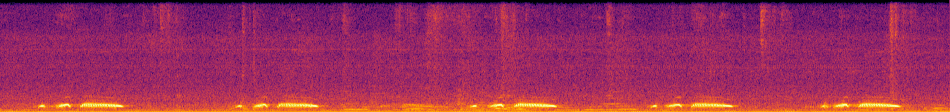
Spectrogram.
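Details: Spotted dove kept at a dove farm in Ba Vì, Hanoi, Vietnam, a breeding bird, cooing steadily: each phrase opens with two or three short soft notes, then a longer low mellow coo, repeated about every two seconds, five phrases.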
